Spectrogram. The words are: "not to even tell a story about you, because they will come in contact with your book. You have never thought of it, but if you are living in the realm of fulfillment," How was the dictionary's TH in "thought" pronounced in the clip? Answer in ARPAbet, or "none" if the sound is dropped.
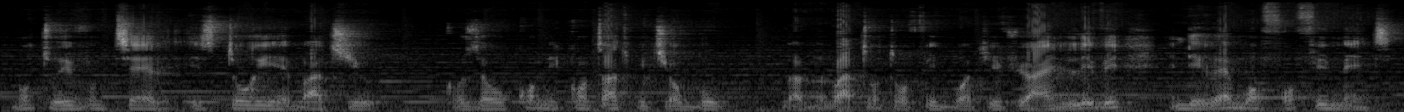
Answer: T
